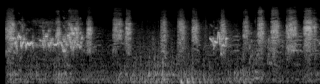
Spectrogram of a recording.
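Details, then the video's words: Several pet budgies of varied colours chirping while playing with each other: dense, bright warbled chirps and quick twitters in overlapping bursts, with faint low rustling underneath. "Beautiful budgies colour chirping and playing with each other"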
